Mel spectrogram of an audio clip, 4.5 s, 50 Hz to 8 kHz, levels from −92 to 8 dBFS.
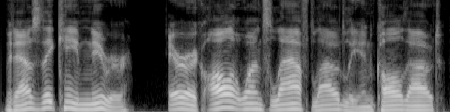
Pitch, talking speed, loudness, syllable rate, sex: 125 Hz, 185 wpm, -16 LUFS, 4.7 syllables/s, male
